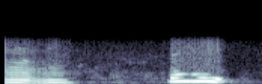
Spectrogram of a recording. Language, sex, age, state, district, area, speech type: Manipuri, female, 45-60, Manipur, Kakching, rural, conversation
